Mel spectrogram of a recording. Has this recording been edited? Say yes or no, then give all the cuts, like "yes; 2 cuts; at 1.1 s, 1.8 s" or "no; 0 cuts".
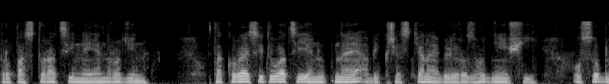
no; 0 cuts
